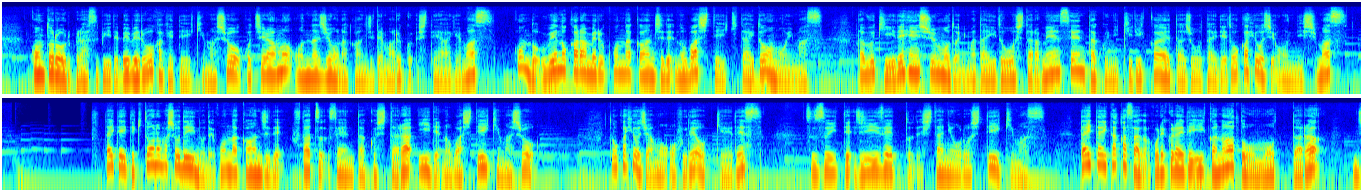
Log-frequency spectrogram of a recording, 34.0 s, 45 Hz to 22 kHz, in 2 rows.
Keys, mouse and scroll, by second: 0.7 ctrl+b, 4.6 click, 5.0 middle click, 6.0 click, 9.6 click, 10.2 click, 10.7 Tab, 11.7 middle click, 13.3 click, 14.0 middle click, 15.7 click, 16.7 middle click, 17.1 scroll up 1, 17.5 shift+click, 18.0 middle click, 18.4 middle click, 20.0 middle click, 22.2 e, 23.9 click, 25.1 click, 25.6 middle click, 26.4 middle click, 27.6 g, 27.8 z, 29.6 click, 30.3 middle click, 31.0-32.6 middle drag.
